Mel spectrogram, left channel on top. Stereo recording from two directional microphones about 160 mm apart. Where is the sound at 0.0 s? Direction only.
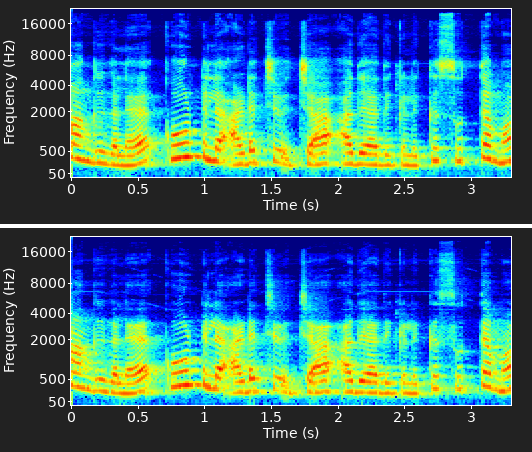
25° left (ahead or behind).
